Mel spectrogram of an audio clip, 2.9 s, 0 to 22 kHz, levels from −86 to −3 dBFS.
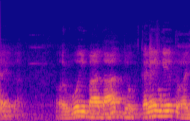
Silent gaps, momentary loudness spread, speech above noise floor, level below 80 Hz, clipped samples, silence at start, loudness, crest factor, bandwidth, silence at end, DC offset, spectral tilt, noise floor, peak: none; 17 LU; 27 dB; -62 dBFS; under 0.1%; 0 s; -25 LUFS; 14 dB; 8.4 kHz; 0 s; under 0.1%; -8.5 dB/octave; -51 dBFS; -10 dBFS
